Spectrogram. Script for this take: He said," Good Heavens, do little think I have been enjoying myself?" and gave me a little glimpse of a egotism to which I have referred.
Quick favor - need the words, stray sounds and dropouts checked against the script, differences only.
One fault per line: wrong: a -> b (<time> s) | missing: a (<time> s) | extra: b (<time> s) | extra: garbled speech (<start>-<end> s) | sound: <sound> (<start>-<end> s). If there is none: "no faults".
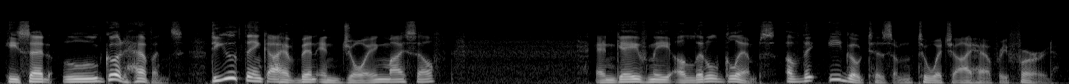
wrong: little -> you (2.2 s)
wrong: a -> the (8.0 s)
